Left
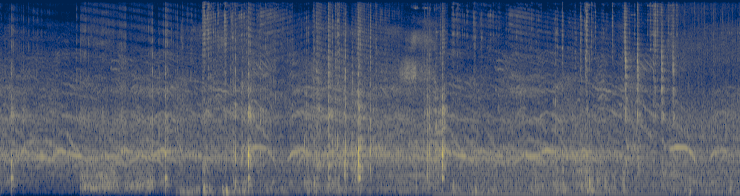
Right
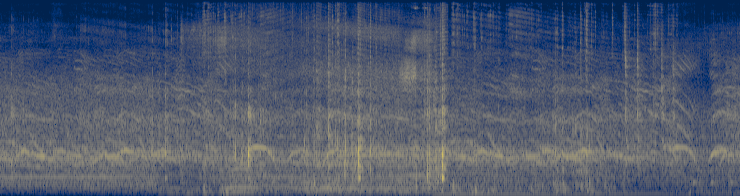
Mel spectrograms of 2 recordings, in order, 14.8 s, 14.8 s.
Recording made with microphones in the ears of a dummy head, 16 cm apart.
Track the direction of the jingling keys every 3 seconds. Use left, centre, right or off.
off, left, centre, centre, left.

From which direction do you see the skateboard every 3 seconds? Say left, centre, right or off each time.
left, left, centre, off, off.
